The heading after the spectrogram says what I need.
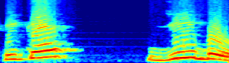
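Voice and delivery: ordinary talk, nothing marked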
